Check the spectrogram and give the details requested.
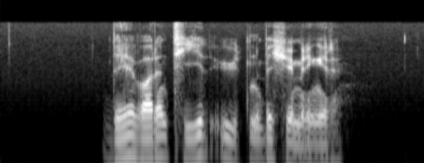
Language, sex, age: Norwegian, male, 56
